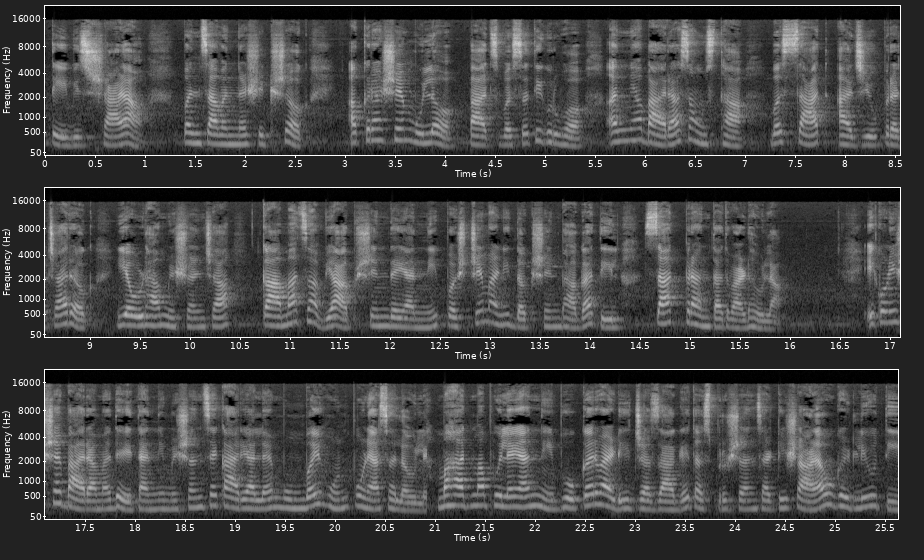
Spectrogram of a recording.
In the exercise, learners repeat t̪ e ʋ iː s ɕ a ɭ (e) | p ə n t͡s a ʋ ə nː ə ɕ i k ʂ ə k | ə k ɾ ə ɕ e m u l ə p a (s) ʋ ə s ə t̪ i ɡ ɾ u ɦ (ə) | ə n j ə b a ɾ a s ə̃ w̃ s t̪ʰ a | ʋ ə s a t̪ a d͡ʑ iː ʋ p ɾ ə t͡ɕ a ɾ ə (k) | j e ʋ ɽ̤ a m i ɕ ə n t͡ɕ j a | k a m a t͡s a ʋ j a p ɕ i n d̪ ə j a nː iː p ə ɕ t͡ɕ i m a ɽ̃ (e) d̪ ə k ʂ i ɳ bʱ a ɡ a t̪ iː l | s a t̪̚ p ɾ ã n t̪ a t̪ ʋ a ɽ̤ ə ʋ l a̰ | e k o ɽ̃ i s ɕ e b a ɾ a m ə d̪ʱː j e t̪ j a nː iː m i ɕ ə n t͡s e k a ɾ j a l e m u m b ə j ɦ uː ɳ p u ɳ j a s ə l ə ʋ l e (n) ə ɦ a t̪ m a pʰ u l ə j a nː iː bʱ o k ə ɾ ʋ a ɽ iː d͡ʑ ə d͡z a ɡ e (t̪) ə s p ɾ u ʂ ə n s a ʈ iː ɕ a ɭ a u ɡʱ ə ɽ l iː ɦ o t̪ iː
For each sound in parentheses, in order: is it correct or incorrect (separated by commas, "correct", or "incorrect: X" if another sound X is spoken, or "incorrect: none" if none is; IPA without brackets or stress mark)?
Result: incorrect: a, incorrect: t͡s, correct, correct, incorrect: i, incorrect: m, correct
